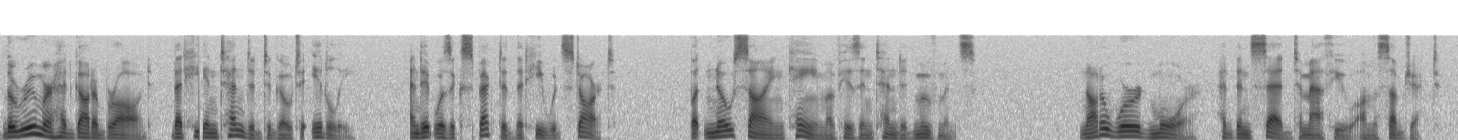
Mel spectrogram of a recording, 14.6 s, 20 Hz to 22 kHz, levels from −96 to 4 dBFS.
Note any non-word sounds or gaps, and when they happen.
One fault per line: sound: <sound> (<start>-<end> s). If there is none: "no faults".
sound: dropout (2.0-2.0 s)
